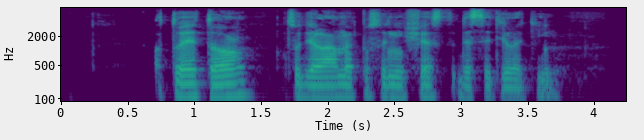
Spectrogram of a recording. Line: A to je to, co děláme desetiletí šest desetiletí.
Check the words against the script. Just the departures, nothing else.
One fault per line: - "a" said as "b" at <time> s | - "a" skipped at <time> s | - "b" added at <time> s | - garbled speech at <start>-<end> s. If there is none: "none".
- "desetiletí" said as "posledních" at 2.2 s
